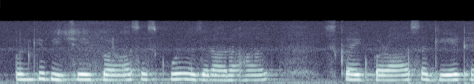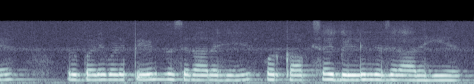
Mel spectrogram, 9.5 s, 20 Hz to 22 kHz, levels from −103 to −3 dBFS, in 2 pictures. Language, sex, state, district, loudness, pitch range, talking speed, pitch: Hindi, female, Uttar Pradesh, Deoria, -16 LUFS, 230-250 Hz, 200 wpm, 240 Hz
